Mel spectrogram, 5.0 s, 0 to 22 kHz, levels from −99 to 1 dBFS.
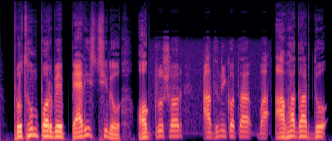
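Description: Microphone overload affects this speech recording at 0.26–0.30 s, just before "পর্বে প্যারিস ছিল", and again at 0.88–0.91 s, just before "প্যারিস ছিল". The loudest peaks, about 2 dB and 1 dB past the converter's limit, have their tops flattened, most likely from input gain set too high for the converter, adding a brief harsh crackle. A microphone volume step-down follows at 1.02 s, right before "প্যারিস ছিল": the whole signal drops about 5 dB at once, likely the call software cutting the device's input gain in one step after those clipped peaks. An input switch to a poorer device runs from 2.23 s to 4.06 s, with no gap at the changeover. The sound turns duller because the poorer device passes a narrower band. The level falls by about 5 dB, and a faint new noise floor appears well below the speech. This likely reflects the system moving to another microphone or a headset call profile, then switching back.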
